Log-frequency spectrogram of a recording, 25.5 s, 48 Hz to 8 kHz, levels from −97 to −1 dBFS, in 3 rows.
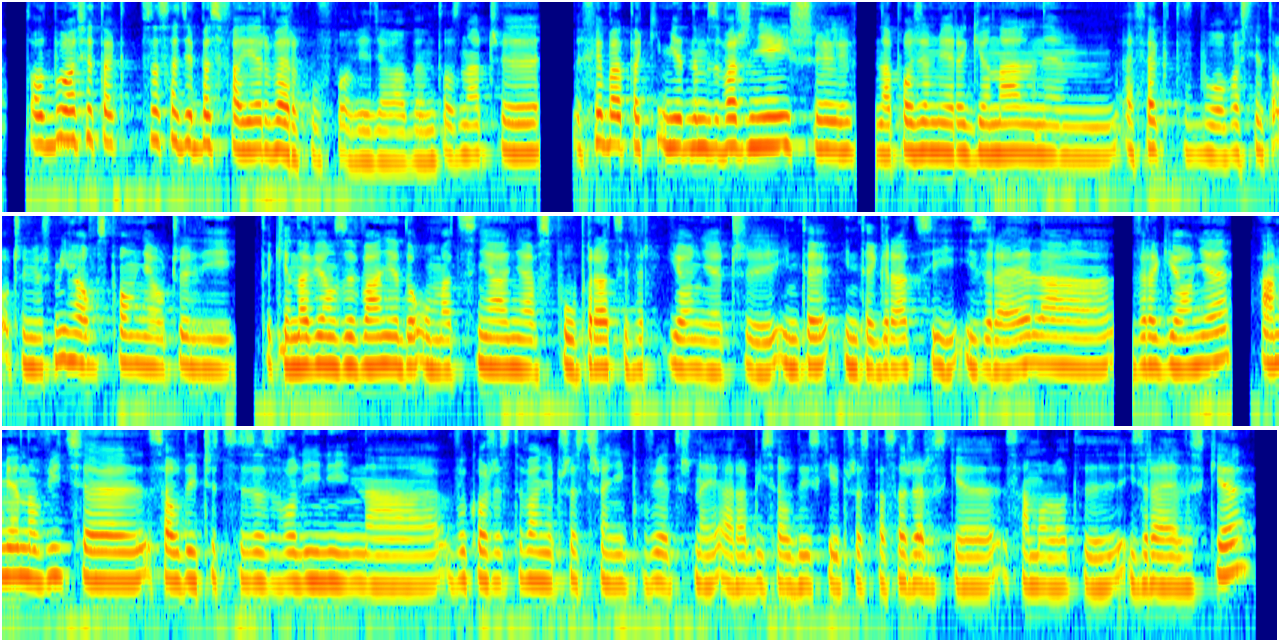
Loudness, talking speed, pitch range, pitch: -27 LUFS, 130 wpm, 195-220 Hz, 205 Hz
